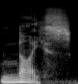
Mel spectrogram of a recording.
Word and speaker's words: gneiss: And granite, when altered, can become gneiss, pronounced nice, with its characteristic bands of light and dark minerals arranged like layers in a cake.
